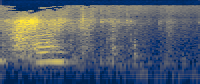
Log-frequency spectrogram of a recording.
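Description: A voice holds a short filler sound at the start, then faint knocks and rustling as the corrugated plastic hose of a Numatic George wet-and-dry vacuum is handled and fitted, with the vacuum switched off.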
